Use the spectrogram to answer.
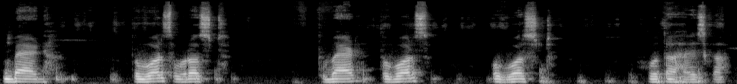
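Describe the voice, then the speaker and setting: A man's voice: mid-range voice, flat delivery, slow pace, long pauses, darkish tone. A man with a Bihari Hindi accent teaching English grammar at a classroom board, repeating each point and stretching words out syllable by syllable.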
